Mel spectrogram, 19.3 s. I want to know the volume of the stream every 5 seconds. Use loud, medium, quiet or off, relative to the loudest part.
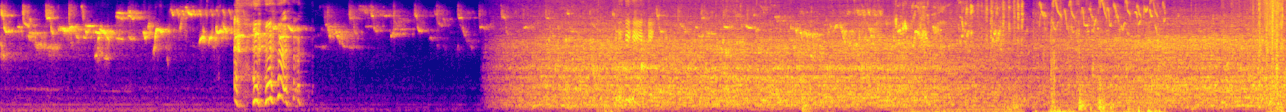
off, loud, loud, loud.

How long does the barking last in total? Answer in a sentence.
You can't hear the barking here.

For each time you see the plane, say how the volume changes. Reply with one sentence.
You can't hear the plane here.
